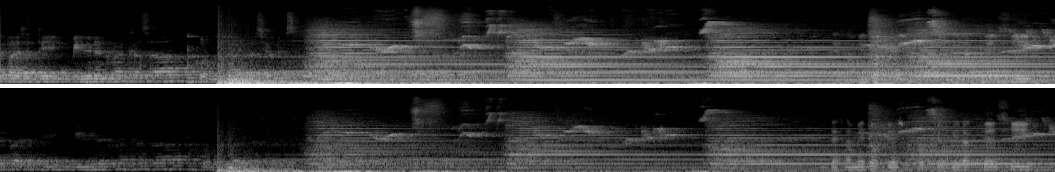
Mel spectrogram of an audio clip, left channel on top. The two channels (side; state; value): right; quieter; 10.7 dB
